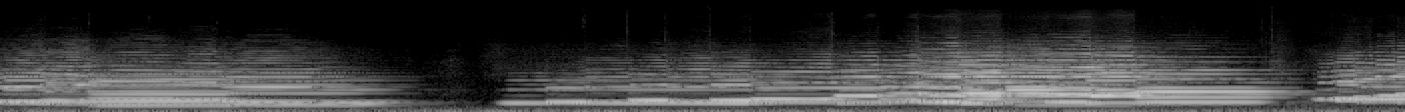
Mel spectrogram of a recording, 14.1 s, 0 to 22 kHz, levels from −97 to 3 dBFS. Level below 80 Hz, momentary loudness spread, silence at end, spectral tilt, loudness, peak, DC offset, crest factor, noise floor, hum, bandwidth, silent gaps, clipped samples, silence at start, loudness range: -60 dBFS; 13 LU; 0 s; -7 dB/octave; -27 LUFS; -12 dBFS; under 0.1%; 16 dB; -55 dBFS; none; 7.2 kHz; none; under 0.1%; 0 s; 11 LU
